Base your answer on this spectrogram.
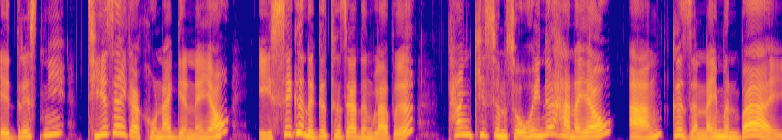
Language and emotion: Bodo, happy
